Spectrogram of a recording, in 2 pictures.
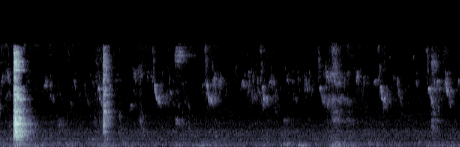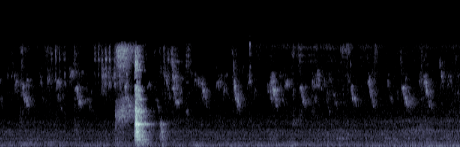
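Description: Faint, frequent chirps of small birds. A couple of short, louder noises cut across them, one just after the start and one about ten seconds in.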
